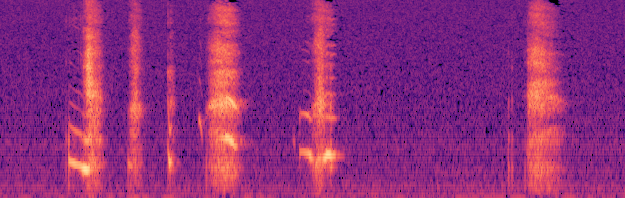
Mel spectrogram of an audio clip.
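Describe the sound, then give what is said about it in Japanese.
A child cries while walking up, sobbing and whimpering in a handful of short, broken bursts, fairly clear, with a brief pause before one last wailing sob. “すると今度は子供が一人泣きながらやってきて”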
